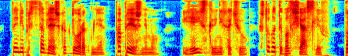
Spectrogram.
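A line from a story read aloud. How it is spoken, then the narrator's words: Whisper. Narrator (Russian): прошептала она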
